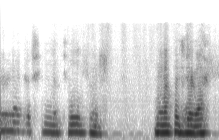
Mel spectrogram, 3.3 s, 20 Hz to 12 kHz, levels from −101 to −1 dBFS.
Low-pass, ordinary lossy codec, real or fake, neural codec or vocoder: 7.2 kHz; MP3, 48 kbps; fake; codec, 16 kHz, 1 kbps, FreqCodec, smaller model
